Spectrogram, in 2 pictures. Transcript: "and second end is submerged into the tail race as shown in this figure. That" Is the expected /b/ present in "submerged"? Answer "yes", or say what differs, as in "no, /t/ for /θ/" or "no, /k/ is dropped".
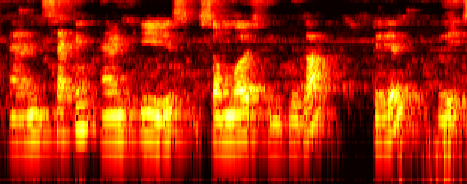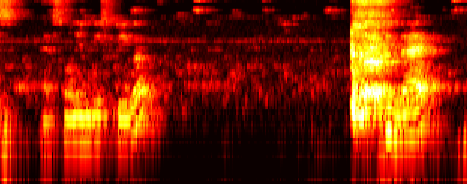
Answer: no, /b/ is dropped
